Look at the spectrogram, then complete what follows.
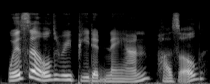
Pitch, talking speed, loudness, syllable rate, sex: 190 Hz, 115 wpm, -21 LUFS, 4.2 syllables/s, female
